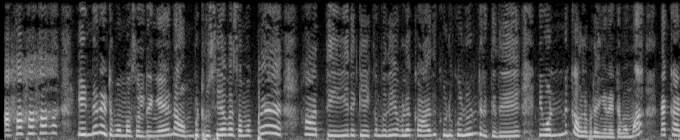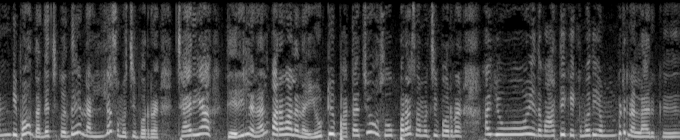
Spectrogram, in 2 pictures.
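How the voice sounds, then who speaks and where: A woman's voice: high-pitched, lively intonation, rapid-fire. Woman playing a bossy young village wife. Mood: boastful. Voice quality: loud, scolding village banter. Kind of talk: cartoon voice acting.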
